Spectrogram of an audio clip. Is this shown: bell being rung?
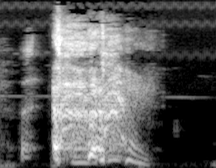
no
